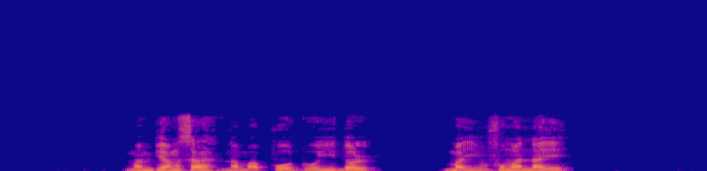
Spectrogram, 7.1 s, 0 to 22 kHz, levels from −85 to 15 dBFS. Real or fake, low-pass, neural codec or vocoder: real; 7.2 kHz; none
